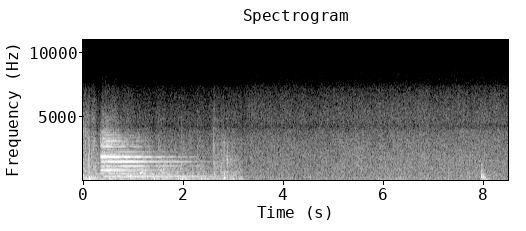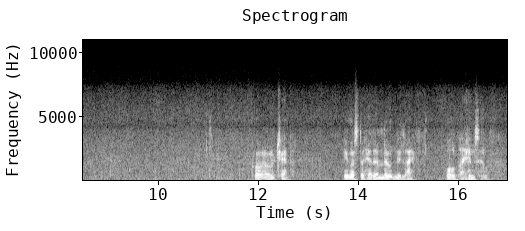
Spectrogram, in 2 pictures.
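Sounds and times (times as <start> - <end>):
steady hiss: 0.0 - 16.9
loud bell striking: 0.4 - 2.6
faint thump: 8.0 - 8.2
speech: 12.2 - 12.8, 13.7 - 16.8.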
